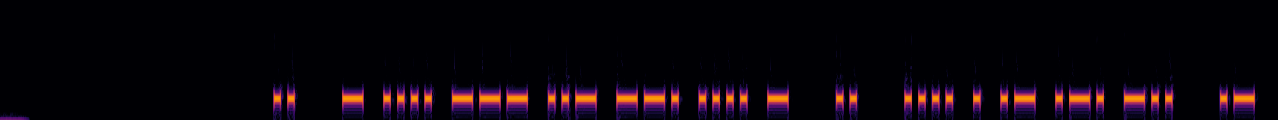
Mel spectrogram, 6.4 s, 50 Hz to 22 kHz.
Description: Morse code, heard as a keyed tone, about 34 wpm, 700 Hz. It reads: I THOUGHT I HEARD A
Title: Sentences from Top 1000 Words - Review Part 2 - 35wpm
